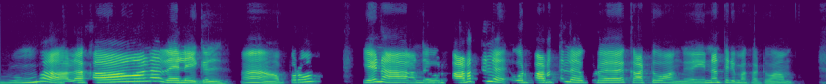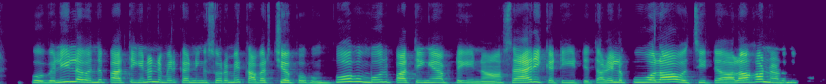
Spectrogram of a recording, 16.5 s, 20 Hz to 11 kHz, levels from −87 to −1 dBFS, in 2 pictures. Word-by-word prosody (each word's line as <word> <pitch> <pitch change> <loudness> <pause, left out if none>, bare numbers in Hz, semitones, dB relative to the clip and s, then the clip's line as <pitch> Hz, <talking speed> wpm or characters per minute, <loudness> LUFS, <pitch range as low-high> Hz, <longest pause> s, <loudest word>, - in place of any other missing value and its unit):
ரொம்ப 260 - -4 0.2
அழகான 310 - +6 0.2
வேலைகள். 225 -5 +3 0.3
அ - - 0 0.3
அப்புறம் 305 - -3 0.6
ஏன்னா 335 -3 +5 0.2
அந்த 230 +1 -9
ஒரு 235 0 -11
படத்துல 370 +8 +3 0.2
ஒரு 275 - -2
படத்துல 315 +5 +1 0.2
கூட 275 -1 -5 0.3
காட்டுவாங்க. 245 -5 -3 0.2
என்ன 265 - -1
தெரியுமா 225 -5 -6
காட்டுவான்? 200 +3 -9 0.6
இப்போ 250 -3 -7
வெளியில 330 +8 +1
வந்து 290 +2 -3
பாத்தீங்கன்னா, 280 +3 0
இந்த 320 - -1
மாரி 265 +2 -7
க 265 - -3
நீங்க 245 0 -8
சொல்ற 250 +1 -6
மாரி 300 +1 -5
கவர்ச்சியா 260 +4 -1
போகும். 220 -3 -7
போகும்போது 325 -3 -1
பாத்தீங்க 270 -1 0
அப்டின்னா, 220 -5 -6 0.2
சாரி 275 +6 +5
கட்டிக்கிட்டு 225 -2 -6
தலையில 265 +6 -1
பூவெலாம் 300 +2 +3
வச்சுட்டு 255 -3 -6
அழகா 295 +7 +3
நடந்து 250 0 -6
போ. 410 - -34
270 Hz, 140 wpm, -20 LUFS, 235-305 Hz, 0.6 s, அழகான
